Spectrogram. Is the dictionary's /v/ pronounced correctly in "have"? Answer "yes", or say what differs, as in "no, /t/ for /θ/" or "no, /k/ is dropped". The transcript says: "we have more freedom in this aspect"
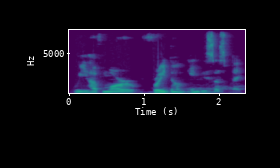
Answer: yes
